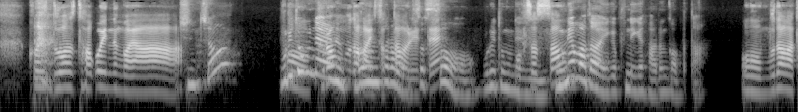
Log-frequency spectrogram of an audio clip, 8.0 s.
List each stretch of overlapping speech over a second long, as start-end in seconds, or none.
2.9-4.5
